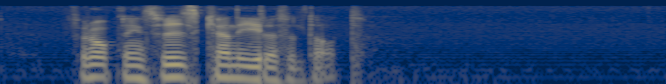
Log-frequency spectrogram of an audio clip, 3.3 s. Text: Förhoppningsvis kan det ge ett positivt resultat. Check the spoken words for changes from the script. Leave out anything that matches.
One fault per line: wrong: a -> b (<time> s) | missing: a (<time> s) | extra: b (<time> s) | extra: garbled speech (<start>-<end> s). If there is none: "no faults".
missing: ett positivt (1.3 s)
